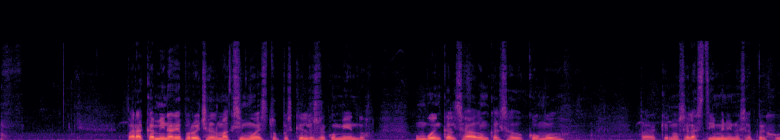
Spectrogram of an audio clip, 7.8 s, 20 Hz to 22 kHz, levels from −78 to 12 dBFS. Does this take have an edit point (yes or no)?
no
